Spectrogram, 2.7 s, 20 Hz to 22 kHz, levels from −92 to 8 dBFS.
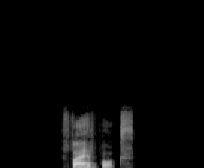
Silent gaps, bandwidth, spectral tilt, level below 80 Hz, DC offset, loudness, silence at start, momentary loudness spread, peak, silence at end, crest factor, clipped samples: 1.53-1.59 s; 7.8 kHz; -5 dB/octave; -74 dBFS; under 0.1%; -21 LUFS; 0.95 s; 22 LU; -2 dBFS; 1 s; 22 dB; under 0.1%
